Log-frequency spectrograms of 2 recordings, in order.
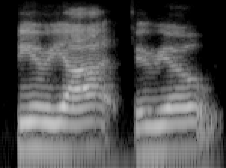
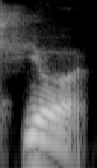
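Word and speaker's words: Fiorot: But Oh, I think it's Furor. Furio, No, it's Furor. Fur, Fur. Manon Furor. Yeah, like that. You're saying it right.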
